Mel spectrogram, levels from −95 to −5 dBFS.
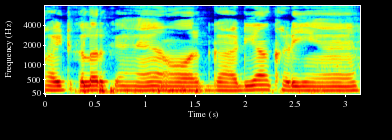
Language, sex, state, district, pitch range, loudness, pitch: Hindi, male, Rajasthan, Jaisalmer, 135-145 Hz, -15 LUFS, 140 Hz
